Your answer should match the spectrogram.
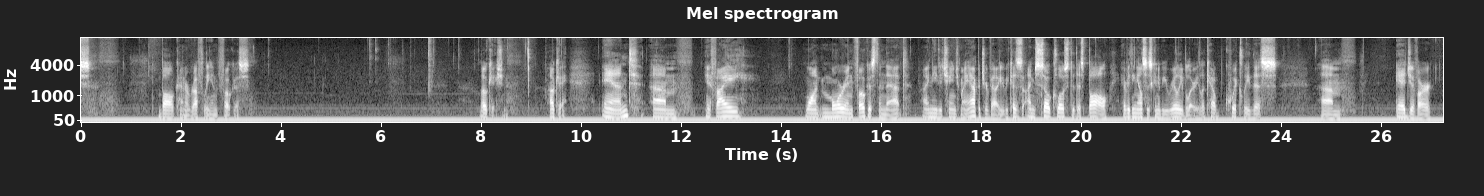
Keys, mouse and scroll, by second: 3.2 g, 3.3 g, 7.0 i, 8.2 i, 17.1 click, 17.2 click.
